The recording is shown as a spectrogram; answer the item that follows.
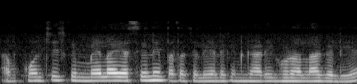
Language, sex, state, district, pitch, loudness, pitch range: Maithili, male, Bihar, Supaul, 155 Hz, -16 LUFS, 155-175 Hz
